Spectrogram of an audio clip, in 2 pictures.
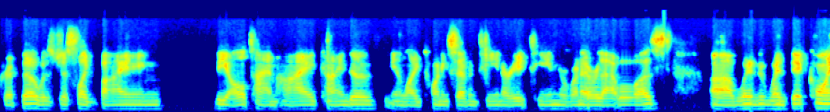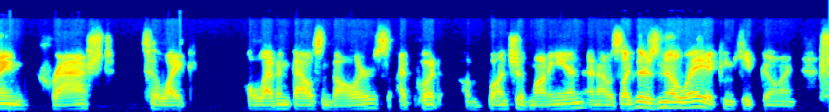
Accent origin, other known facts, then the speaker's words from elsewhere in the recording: Canada; I'm just about 30 years old. I'm from Canada.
